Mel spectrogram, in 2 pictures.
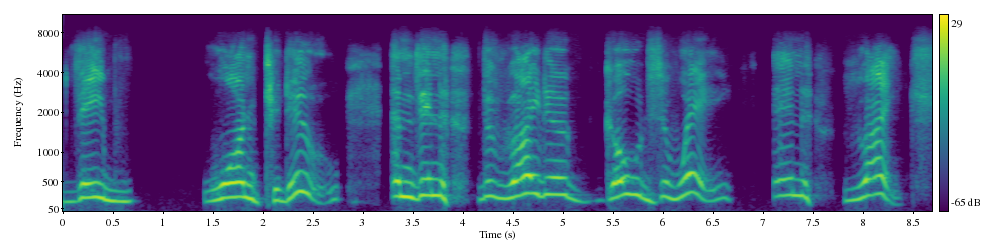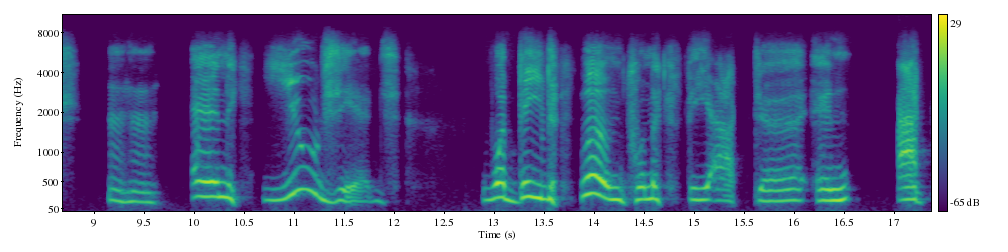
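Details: Adult male with cerebral palsy whose speech did not develop until age seven, after extensive speech therapy, and still needs ongoing training; real speech; dysarthria (cerebral palsy).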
